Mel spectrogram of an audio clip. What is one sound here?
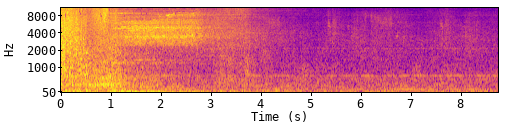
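A triumphant game fanfare swells and then fades into a low, steady drone.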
